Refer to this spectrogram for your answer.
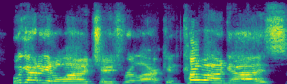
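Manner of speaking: shrill, very loud, high yell. Retelling Mickey Redmond yelling at the team from the box: imitating Mickey Redmond yelling. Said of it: "He's kind of yelling at the team".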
